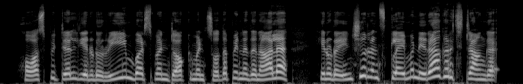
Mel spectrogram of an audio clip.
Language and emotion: Tamil, angry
